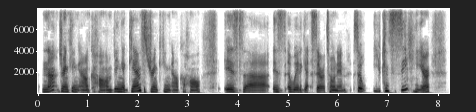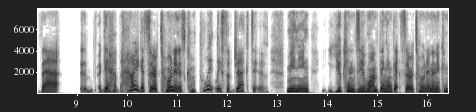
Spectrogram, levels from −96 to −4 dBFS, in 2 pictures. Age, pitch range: 40-59, 185-235 Hz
